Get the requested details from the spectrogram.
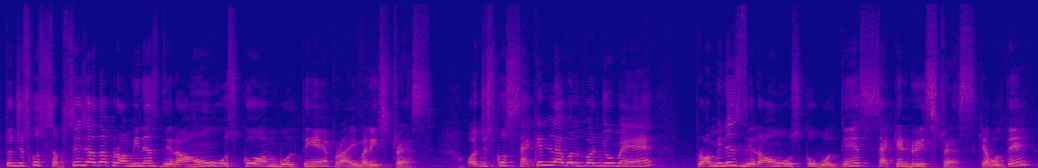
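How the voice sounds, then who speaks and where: A man's voice: very high voice, expressive, a little fast. A male teacher giving a classroom lecture on English phonetics. He mixes English terms into his explanation, repeats key terms and answers his own questions.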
